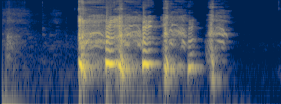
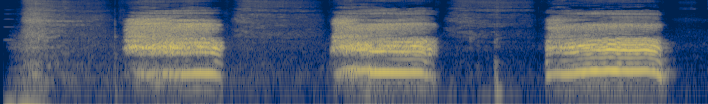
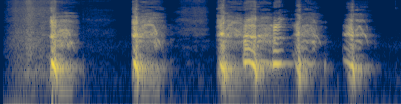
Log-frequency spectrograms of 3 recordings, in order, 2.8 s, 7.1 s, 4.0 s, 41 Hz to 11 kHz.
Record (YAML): cough_length: 2.8 s
cough_amplitude: 32768
cough_signal_mean_std_ratio: 0.41
exhalation_length: 7.1 s
exhalation_amplitude: 20230
exhalation_signal_mean_std_ratio: 0.65
three_cough_length: 4.0 s
three_cough_amplitude: 32768
three_cough_signal_mean_std_ratio: 0.41
survey_phase: beta (2021-08-13 to 2022-03-07)
age: 45-64
gender: Male
wearing_mask: 'Yes'
symptom_cough_any: true
symptom_runny_or_blocked_nose: true
symptom_fatigue: true
smoker_status: Never smoked
respiratory_condition_asthma: false
respiratory_condition_other: false
recruitment_source: Test and Trace
submission_delay: 2 days
covid_test_result: Positive
covid_test_method: RT-qPCR
covid_ct_value: 21.2
covid_ct_gene: ORF1ab gene
covid_ct_mean: 22.2
covid_viral_load: 54000 copies/ml
covid_viral_load_category: Low viral load (10K-1M copies/ml)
